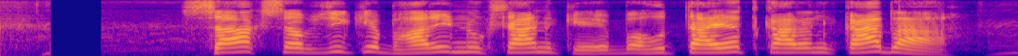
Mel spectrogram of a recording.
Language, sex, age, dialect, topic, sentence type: Bhojpuri, male, 25-30, Southern / Standard, agriculture, question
